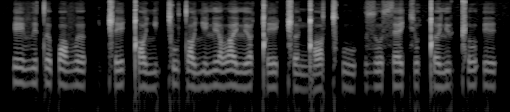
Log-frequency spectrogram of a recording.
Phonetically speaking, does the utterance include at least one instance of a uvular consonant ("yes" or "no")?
no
